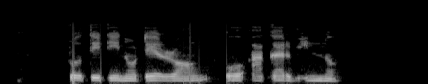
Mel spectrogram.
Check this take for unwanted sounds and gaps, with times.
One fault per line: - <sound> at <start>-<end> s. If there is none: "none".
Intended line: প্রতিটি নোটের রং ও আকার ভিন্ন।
none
